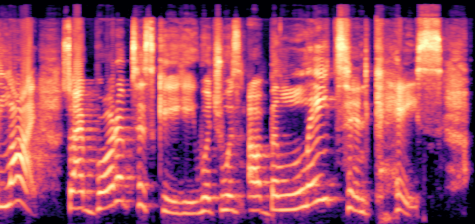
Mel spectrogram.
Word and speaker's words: Tuskegee: say it again I'm going to say everybody Tuskegee there's a king there I got it Tuskegee I did it okay based off of that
